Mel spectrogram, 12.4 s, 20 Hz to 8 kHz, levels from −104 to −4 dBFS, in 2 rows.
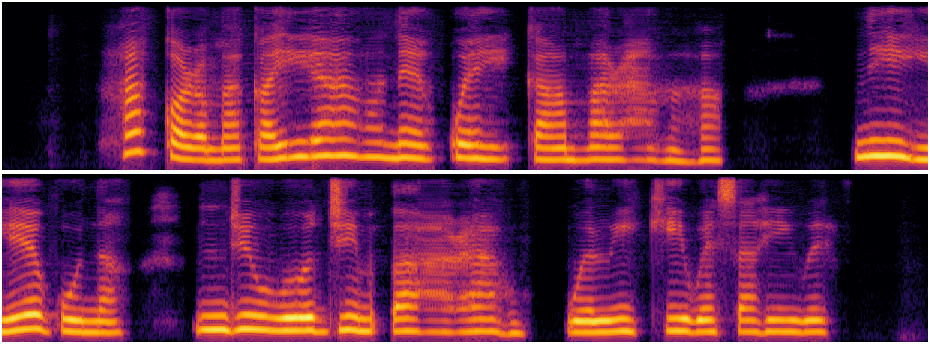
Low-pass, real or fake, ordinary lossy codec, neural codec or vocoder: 7.2 kHz; fake; none; codec, 16 kHz, 0.8 kbps, ZipCodec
